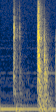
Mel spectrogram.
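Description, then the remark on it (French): A cabin door is flung open from the inside, banging with two quick, loud thuds, the second heavier than the first, over a steady low hum. No one speaks. “C'est le bruit de la porte de sa cabine s'ouvrant à la volée qui l'extirpa du sommeil.”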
